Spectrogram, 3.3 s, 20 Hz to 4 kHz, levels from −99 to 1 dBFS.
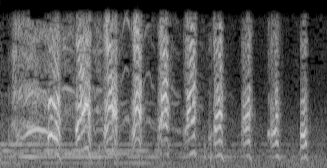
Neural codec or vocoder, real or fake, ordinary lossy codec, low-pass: none; real; none; 3.6 kHz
